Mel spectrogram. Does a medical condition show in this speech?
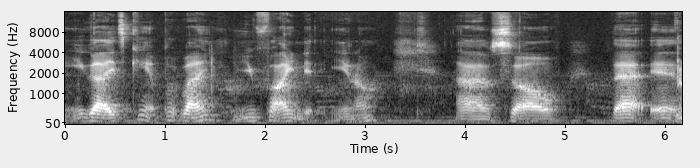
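Yes: cerebral palsy.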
